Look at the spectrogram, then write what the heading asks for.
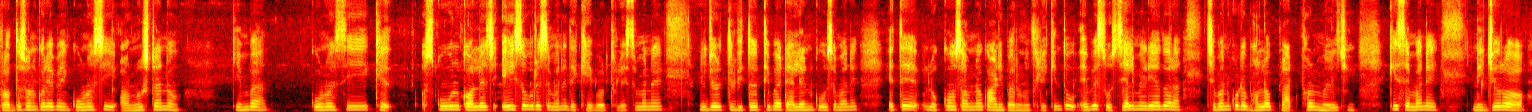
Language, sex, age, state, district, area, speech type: Odia, female, 18-30, Odisha, Kendujhar, urban, spontaneous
